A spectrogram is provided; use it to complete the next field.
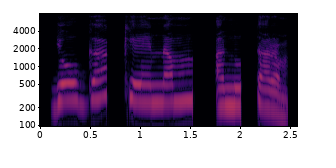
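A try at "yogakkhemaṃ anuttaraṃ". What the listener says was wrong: There's no N. There's no N here. no N. Yoga Kema.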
